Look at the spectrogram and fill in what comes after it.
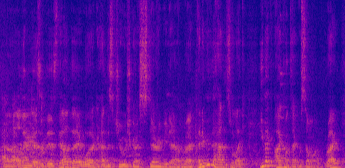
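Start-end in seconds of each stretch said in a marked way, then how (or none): none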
